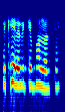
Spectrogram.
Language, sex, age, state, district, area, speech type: Odia, female, 18-30, Odisha, Nayagarh, rural, conversation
